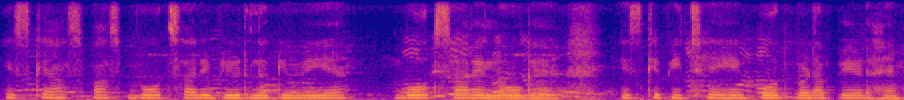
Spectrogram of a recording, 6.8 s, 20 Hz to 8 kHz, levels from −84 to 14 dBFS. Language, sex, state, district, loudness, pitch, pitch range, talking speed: Hindi, female, Rajasthan, Bikaner, -16 LUFS, 220 Hz, 210-225 Hz, 175 wpm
